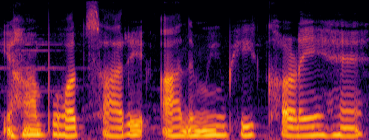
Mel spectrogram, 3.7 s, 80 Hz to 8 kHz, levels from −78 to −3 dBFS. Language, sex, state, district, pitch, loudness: Hindi, female, Jharkhand, Deoghar, 175 Hz, -17 LUFS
